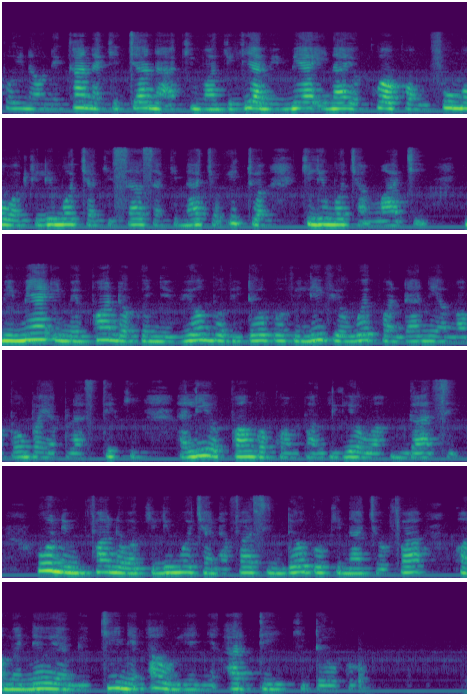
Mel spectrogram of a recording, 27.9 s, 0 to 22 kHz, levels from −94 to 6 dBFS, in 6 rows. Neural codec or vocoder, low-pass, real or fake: none; 7.2 kHz; real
